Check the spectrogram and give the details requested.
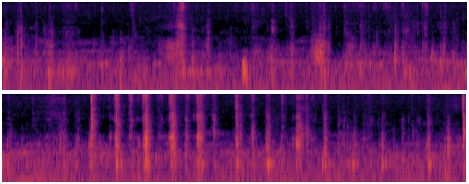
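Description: Close-up chewing of a mouthful of roti and egg curry. From a little past halfway come repeated sharp, crisp crunches as a raw green chili is bitten and chewed.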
